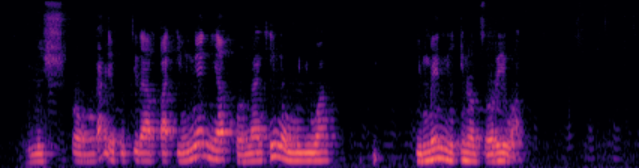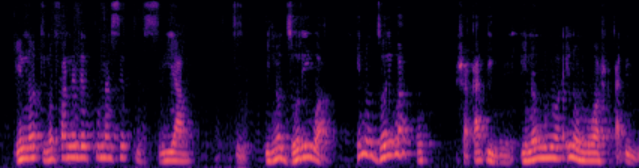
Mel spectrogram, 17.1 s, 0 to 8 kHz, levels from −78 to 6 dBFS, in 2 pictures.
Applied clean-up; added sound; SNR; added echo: neural separator model SepFormer DNS4.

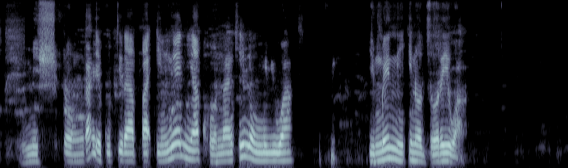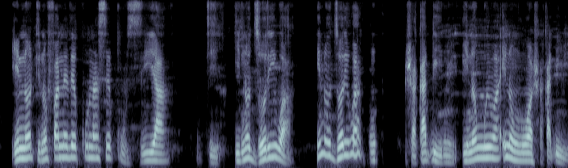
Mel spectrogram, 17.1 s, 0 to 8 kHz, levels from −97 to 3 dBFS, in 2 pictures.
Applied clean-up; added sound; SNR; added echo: none; none; none; none.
